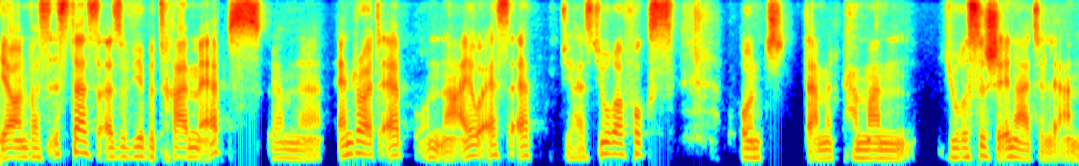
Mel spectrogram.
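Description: A man with a plain, everyday voice speaks at medium pitch and a moderate pace with ordinary pitch variation, in a dry, close sound with no echo. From Berlin, Germany. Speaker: lawyer and startup founder. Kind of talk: interview. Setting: remote recording.

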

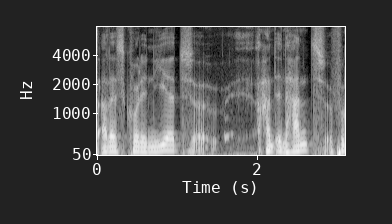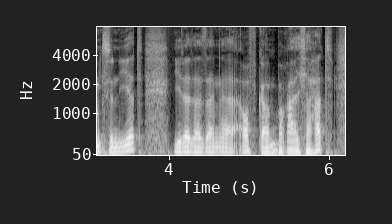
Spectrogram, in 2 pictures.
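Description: A man's fairly low, dark, mellow voice at a fairly slow pace, with ordinary pitch variation. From Germany, Frankfurt. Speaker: legal journalist and former lawyer. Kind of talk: casual interview.

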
